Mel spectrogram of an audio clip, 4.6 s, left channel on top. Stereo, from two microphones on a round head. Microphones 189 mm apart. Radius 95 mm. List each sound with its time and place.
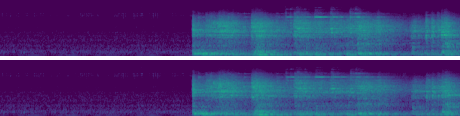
1.9 s keys jangling: centre (ahead or behind), 1.2 m; by 4.5 s 55° left (ahead or behind), 1.1 m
